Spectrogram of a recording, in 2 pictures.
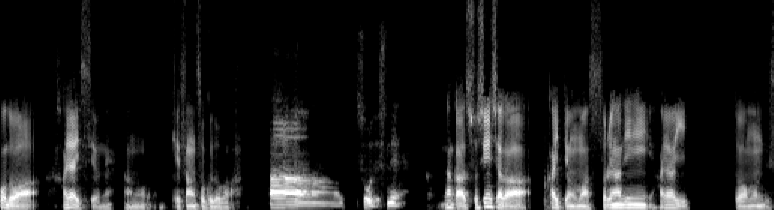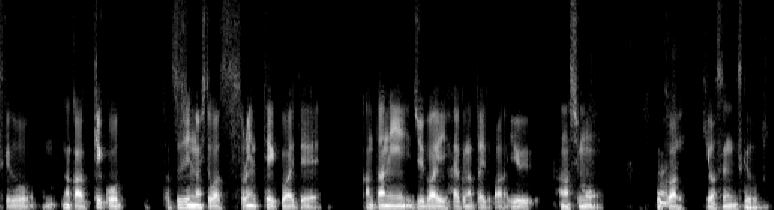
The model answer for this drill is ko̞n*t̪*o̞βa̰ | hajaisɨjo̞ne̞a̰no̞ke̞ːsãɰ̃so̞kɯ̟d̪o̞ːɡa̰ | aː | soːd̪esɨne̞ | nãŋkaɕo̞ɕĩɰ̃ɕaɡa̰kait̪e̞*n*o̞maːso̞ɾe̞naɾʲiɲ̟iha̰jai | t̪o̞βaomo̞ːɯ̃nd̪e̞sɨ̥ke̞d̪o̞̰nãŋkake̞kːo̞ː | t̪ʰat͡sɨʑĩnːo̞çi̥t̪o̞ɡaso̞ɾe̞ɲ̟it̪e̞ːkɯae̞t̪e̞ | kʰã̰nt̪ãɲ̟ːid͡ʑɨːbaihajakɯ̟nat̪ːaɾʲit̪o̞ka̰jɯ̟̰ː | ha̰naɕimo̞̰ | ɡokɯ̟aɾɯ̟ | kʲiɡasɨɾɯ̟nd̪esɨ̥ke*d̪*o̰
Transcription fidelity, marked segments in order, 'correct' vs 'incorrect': incorrect, incorrect, correct

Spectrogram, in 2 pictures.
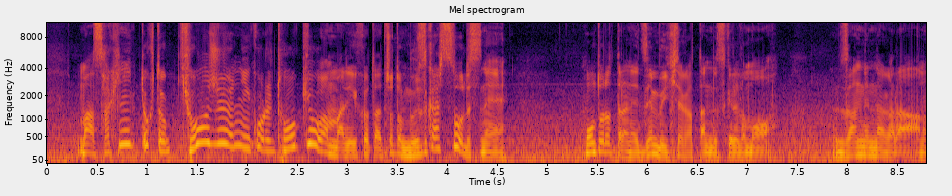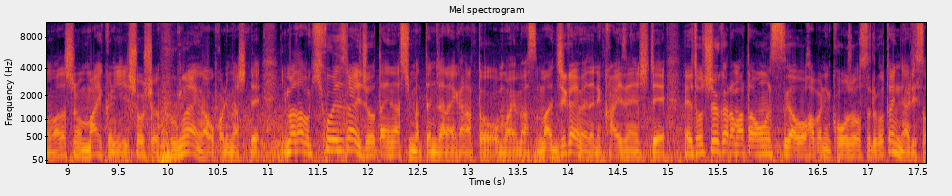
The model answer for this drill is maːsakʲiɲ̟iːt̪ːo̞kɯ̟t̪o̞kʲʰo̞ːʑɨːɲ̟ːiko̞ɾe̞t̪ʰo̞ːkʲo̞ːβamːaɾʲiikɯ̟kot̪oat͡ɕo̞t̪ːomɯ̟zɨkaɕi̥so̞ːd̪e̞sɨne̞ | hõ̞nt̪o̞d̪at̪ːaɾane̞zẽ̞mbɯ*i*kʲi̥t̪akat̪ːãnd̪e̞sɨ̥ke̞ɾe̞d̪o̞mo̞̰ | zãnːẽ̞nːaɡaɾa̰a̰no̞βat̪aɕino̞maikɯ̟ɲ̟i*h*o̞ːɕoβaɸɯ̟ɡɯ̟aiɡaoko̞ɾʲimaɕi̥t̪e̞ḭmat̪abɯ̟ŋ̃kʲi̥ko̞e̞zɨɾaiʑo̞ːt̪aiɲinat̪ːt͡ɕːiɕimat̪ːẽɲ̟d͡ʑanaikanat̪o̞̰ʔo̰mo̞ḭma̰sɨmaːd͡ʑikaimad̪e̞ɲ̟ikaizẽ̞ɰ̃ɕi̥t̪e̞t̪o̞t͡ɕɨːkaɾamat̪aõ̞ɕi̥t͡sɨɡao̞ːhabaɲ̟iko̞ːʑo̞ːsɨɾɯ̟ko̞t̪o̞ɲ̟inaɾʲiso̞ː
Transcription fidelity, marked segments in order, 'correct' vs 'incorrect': correct, incorrect

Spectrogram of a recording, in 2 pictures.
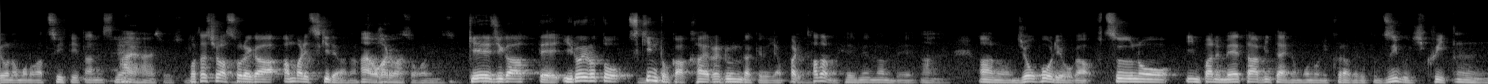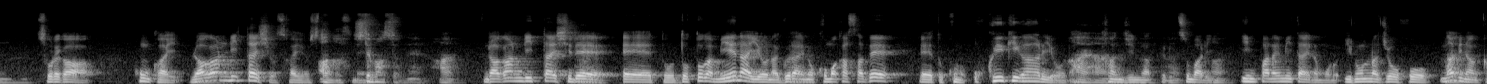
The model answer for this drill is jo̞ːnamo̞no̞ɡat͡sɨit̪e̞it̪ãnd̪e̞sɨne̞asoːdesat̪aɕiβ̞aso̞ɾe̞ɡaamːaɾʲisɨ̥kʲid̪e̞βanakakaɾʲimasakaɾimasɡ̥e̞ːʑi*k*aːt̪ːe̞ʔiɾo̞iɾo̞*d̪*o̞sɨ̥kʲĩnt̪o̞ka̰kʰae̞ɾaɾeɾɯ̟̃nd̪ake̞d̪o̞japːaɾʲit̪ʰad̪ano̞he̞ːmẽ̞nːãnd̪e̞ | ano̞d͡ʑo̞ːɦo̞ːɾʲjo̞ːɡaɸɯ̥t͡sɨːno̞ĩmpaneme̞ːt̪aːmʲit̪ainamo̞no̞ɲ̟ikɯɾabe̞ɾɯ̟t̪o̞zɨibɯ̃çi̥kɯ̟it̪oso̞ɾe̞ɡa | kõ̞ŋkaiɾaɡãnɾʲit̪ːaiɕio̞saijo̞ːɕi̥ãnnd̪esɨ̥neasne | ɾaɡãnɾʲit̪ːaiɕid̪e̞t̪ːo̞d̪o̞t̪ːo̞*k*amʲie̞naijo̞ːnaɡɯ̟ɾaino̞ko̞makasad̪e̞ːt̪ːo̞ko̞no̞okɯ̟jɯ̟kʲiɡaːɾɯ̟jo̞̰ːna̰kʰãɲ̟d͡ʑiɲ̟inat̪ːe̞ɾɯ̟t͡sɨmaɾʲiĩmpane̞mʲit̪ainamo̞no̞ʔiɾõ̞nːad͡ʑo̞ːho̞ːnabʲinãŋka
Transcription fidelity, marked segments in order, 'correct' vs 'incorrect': incorrect, incorrect, incorrect

